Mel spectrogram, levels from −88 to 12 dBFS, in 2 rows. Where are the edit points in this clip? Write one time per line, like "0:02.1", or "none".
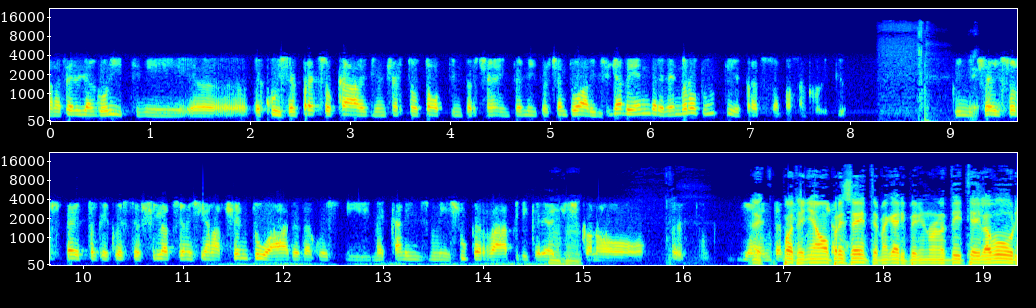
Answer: none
